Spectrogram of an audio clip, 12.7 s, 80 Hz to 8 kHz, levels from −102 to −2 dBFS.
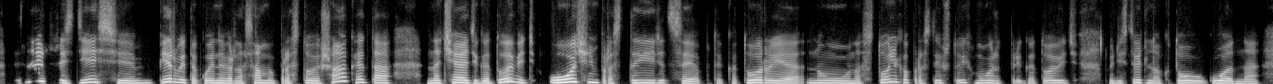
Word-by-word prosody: Знаешь, 285 - -1
здесь, 250 +7 -1
э, 210 -2 +2 0.2
1 275 -1 +3
такой, 210 -1 0
наверно, 205 -1 +1
самый 215 -1 0
простой 210 +1 -2
шаг- 345 - -1
это 240 -5 +1 0.3
начать 220 +2 +3
готовить 240 - +2
очень 270 +1 +7
простые 225 +2 -2
рецепты, 200 -4 -4
которые, 210 0 +1
ну, 210 -2 -1
настолько 250 - -2
простые, 215 -1 -7
что 215 - -11
их 235 0 -5
может 215 -2 -2
приготовить, 195 +3 -5 0.3
ну, 200 - -6
действительно 205 +1 -3
кто 210 +2 -1
угодно. 190 -3 -1
215 Hz, 125 wpm, -20 LUFS, 200-240 Hz, 0.3 s, очень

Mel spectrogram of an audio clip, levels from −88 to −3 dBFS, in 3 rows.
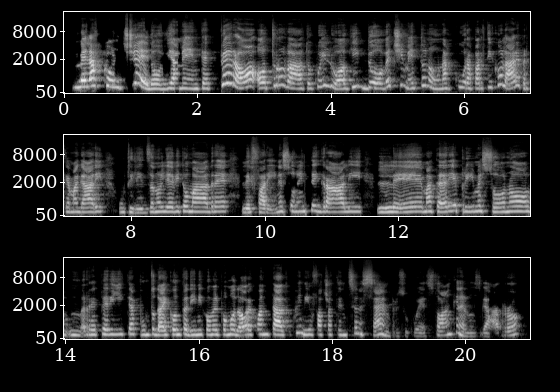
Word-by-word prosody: me 315 +2 +9
la 365 +1 +8
concedo 310 - +4
ovviamente. 235 +1 0
Però, 450 - +6 0.2
ho 265 +1 +3
trovato 240 - +1
quei 340 +8 -5
luoghi 220 +4 0
dove 260 +6 0
ci 400 +4 -3
mettono 255 +5 -5
una 240 +2 -3
cura 250 -1 -4
particolare, 290 - 0
perché, 230 -2 -7
magari, 215 +1 0 0.2
utilizzano 210 +1 -5
il 230 - -3
lievito 230 +2 -1
madre, 230 +1 0 0.2
le 190 0 -2
farine 190 +2 -3
sono 240 -1 -5
integrali, 230 -2 0 0.2
le 215 +2 0
materie 235 +2 0
prime 245 0 -4
sono, 240 0 -2
mhmm, 210 -2 -5
reperite 240 +2 -3
appunto 235 -2 -3
dai 210 -2 +3
contadini, 230 -1 0
come 230 +1 -2
il - - -3
pomodoro 230 -2 +1
e 225 - -5
quant'al 230 -2 +3
quindi 275 -2 -4
io 230 - -4
faccio 230 0 -5
attenzione 230 +4 -7
sempre 230 -8 -6
su - - -24
questo, 160 +4 -14
anche 245 +5 -4
nello 160 -8 -6
sgarro. 165 - -9
235 Hz, 140 wpm, -24 LUFS, 220-250 Hz, 0.2 s, me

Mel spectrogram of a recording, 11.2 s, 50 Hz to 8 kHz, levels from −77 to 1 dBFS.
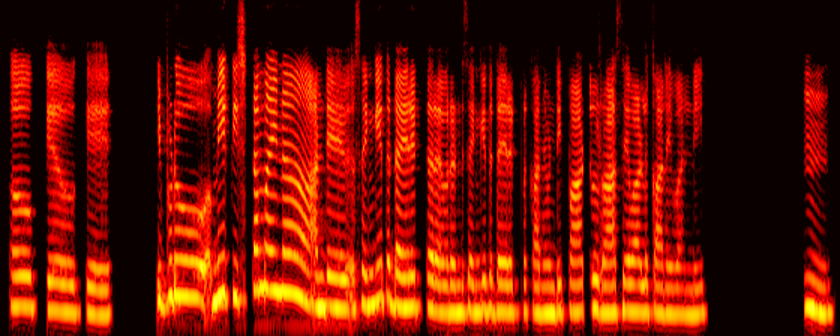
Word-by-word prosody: Okay, 230 -2 -2 0.3
okay, 190 0 -5 0.9
ఇప్పుడు 300 +5 +1 0.5
మీకిష్టమైన 325 +4 +3 0.4
అంటే 230 0 +3 0.4
సంగీత 255 +4 0
డైరెక్టరెవరండి? 215 -4 +1
సంగీత 200 +1 -2
డైరెక్టర్ 195 0 -2
కానివ్వండి, 190 0 -1
పాటలు 200 +2 -1
రాసేవాళ్ళు 195 0 0
కానివ్వండి? 180 -1 -4 1.4
హ్మ్. 195 -4 +1
205 Hz, 75 wpm, -24 LUFS, 190-235 Hz, 1.4 s, మీకిష్టమైన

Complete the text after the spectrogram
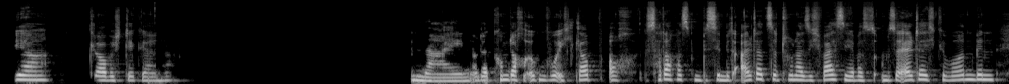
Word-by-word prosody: Ja, 210 -1 +3 0.3
glaube 190 -1 +2
ich 185 0 -9
dir 185 - -4
gerne. 180 0 -6 2.3
Nein, 160 -3 +1
und 180 +2 -2
da 185 - +4
kommt 210 +3 0
auch 205 - +3
irgendwo 205 +1 0
ich 190 -1 -4
glaube 215 +1 +1
auch, 195 0 -4
es - - +1
hat 215 - -4
auch 230 -1 +3
was 220 0 0
'n 200 - -2
bisschen 195 +2 +2
mit 195 - -1
Alter 230 +4 +2
zu 225 -2 +1
tun. 215 -1 -1
Also, 195 -1 +1
ich 190 0 -6
weiß 220 +1 +4
nicht, 200 - +2
aber 190 0 0
s 185 - -5
umso 195 -1 -1
älter 205 +3 +3
ich 215 - -4
geworden 215 +1 -1
bin 220 -1 +2
200 Hz, 210 wpm, -22 LUFS, 185-215 Hz, 2.3 s, da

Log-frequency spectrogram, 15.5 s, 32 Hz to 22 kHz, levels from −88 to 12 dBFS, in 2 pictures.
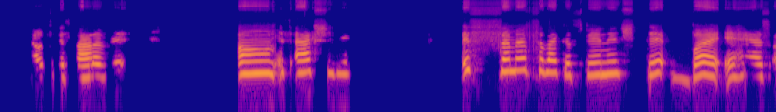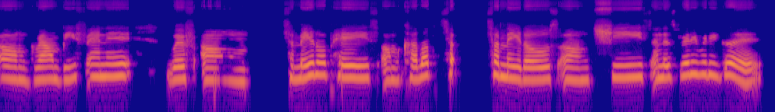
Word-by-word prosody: melted - - -6
inside 250 +1 +5
of 260 - +1
it. 290 +4 -7 1.1
Um, 310 +1 +7
it's 320 - -7
actually 315 -2 +3 1.1
It's 385 - +3 0.2
similar 350 +2 +6
to, 345 0 -2
like, 325 -1 +4
a 275 - +1
spinach 290 +3 -1
dip, 300 +1 +2
but 255 +5 +4
it 245 - +1
has, 260 0 -2
um, 220 -3 -2
ground 220 +2 -2
beef 230 +3 -6
in 255 0 -2
it 265 +1 -1 0.3
with, 225 +1 -2
um, 210 -2 -4 0.4
tomato 255 +5 0
paste, 240 -2 0
um, 205 0 -5
cut 225 +1 -2
up 270 +1 +1
t - - +1 0.4
tomatoes, 225 -5 0
um, 210 -1 -5
cheese, 245 +3 -3
and 235 -2 -3
it's 245 +2 -5
really, 285 +2 +1
really 285 -2 -3
good. 220 -10 +1
255 Hz, 145 wpm, -23 LUFS, 225-290 Hz, 1.1 s, Um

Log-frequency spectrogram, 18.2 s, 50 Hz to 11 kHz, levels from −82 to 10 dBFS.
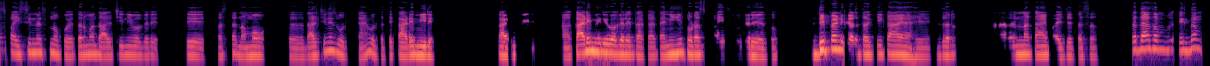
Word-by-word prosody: Spiciness 155 -1 -4
नकोय, 130 -4 -4
तर 125 0 -1
मग 140 0 -1
दालचिनी 125 +2 -3
वगैरे. 120 -2 -6 0.4
ते 125 -2 -2 0.2
असतात 135 +5 -8
ना 115 -2 -4
मो 120 -1 0 0.4
अ, - - -7 0.2
दालचिनीच 150 +10 -1
बोल 135 -5 -2 0.2
काय 110 +4 -5
बोलतात 120 -8 -5
ते, - - -4
काढे 120 +1 +2
मिरे. 125 -2 +4 1.0
काळी - - +3
मिरी - - -10 0.4
हां, 110 0 -4
काळी 145 +4 +8
मिरी 160 -3 +6
वगैरे 135 -2 +4
टाका, 120 -1 -3
त्यानेही 135 +4 +1
थोडा 135 -1 +3
स्पायस 125 -1 -10 0.2
वगैरे 125 0 -1
येतो. 110 0 -4 0.6
डिपेंड 190 +1 +8
करतं, 140 -1 +2
की 135 - -3
काय 135 -2 +3
आहे, 110 +1 -6 0.2
जर 125 0 0 0.6
खाणाऱ्यांना 135 +2 -2
काय 130 0 +1
पाहिजे 115 +1 -4
तसं. 110 0 -8 0.6
तर 190 - +3
त्या 200 +1 +6
संब 195 -2 -2
एकदम 195 +5 -2
130 Hz, 145 wpm, -24 LUFS, 120-145 Hz, 1.0 s, काळी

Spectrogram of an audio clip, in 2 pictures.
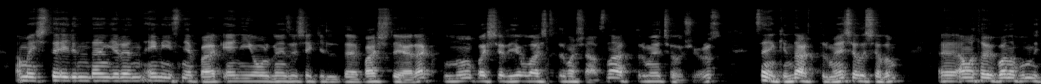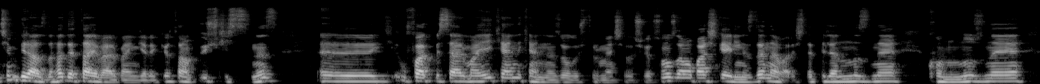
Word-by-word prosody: Ama 175 0 +3
işte 170 +2 0
elinden 170 -1 +3
gelenin 165 0 +1
en 175 -2 +1
iyisini 155 -2 -2
yaparak, 125 -3 +2
en 145 0 0
iyi 140 0 -2
organize 135 -1 -1
şekilde 120 -3 -4
başlayarak 130 +2 +1
bunu 150 +4 -4
başarıya 140 0 0
ulaştırma 130 -1 -1
şansını 125 +6 -3
arttırmaya 135 -3 -1
çalışıyoruz. 125 +8 -8 0.3
Seninkini 135 - +3
de - - +6
arttırmaya 125 +1 +2
çalışalım. 140 -1 -1 0.4
Eee, 145 0 +2
ama 160 0 +3
tabii 155 -3 +3
bana 155 -1 +4
bunun 155 +1 -1
için 165 +7 -3
biraz 145 -11 +7
daha 130 +9 +1
detay 150 -6 +4
vermen 100 -2 -1
gerekiyor. 100 +7 -6
Tamam, 115 -1 -1
3 150 0 -7
kişisiniz. 150 +7 -5 0.4
Eee, 145 - -1
y 135 -1 +2 0.2
ufak 160 -1 +3
bir - - -5
sermayeyi 135 +2 +1
kendi 155 -1 -1
kendinize 110 -6 -5
oluşturmaya 100 -1 -9
çalışıyorsunuz 95 - -6
ama 155 -1 +1
başka 150 0 +2
elinizde 115 +6 0
ne 125 -3 +1
var? - - -5
İşte, 115 0 -9
planınız 125 +1 -1
ne? 135 0 -1 0.3
Konunuz 130 +2 -1
ne? 145 0 +1
135 Hz, 160 wpm, -24 LUFS, 125-155 Hz, 0.4 s, biraz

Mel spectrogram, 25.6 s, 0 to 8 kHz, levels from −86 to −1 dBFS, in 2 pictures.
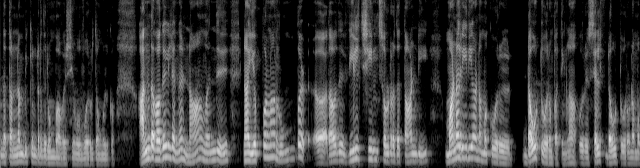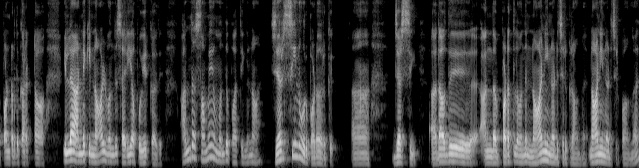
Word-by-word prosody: அந்த 115 -1 -3
தன்னம்பிக்கைன்றது 115 -2 -3
ரொம்ப 100 -1 -4
அவசியம் 95 -1 -7
ஒவ்வொருத்தவங்களுக்கும். 85 -1 -7 0.5
அந்த 180 +4 +6
வகையிலங்க 180 -2 +4 0.2
நான் 170 +9 0
வந்து 150 0 -1 0.5
நான் 140 -1 +6
எப்பல்லாம் 200 +8 -1
ரொம்ப 160 +5 -12 0.4
அ - - +7
அதாவது 145 - +1
வீழ்ச்சின்னு 170 0 -1
சொல்றத 135 -1 0
தாண்டி, 260 -2 -2 0.5
மன 195 - +8
ரீதியா 190 0 +1
நமக்கு 135 -3 -4
ஒரு 105 - -1 0.5
டவுட் - - +5
வரும் 105 -1 -2
பாத்தீங்களா? 95 +3 -6 0.2
ஒரு 100 - -4
செல்ஃப் 130 +1 +1
டவுட் 110 0 0
வரும். 100 -1 -6
நம்ம 95 - -5
பண்றது 105 0 -3
கரெக்ட்டா! - - -4 0.5
இல்ல 150 - +6
அன்னக்கி 135 0 +1
நாள் 145 +5 0
வந்து 125 +1 -4
சரியா 115 +4 +1
போயிருக்காது. 105 +1 -5 0.5
அந்த 170 +6 -3 0.2
சமயம் 160 +1 -4
வந்து 130 +4 -4
பார்த்தீங்கன்னா, 115 +1 -10 0.4
ஜெர்சினு 160 - +1
ஒரு - - -2
படம் 105 +1 -1
இருக்கு. - - -11 0.4
ஆ 90 - -8 0.8
ஜெர்சி. 115 - +2 0.5
அதாவது 120 +2 +4 0.6
அந்த 105 +1 +1 0.2
படத்தில - - +2
வந்து, 120 +2 -3
நானி 140 +7 +3
நடுச்சுருக்காங்க 95 -4 -7 0.2
நானி 125 +3 +4
நடுச்சுருப்பாங்க. 90 -2 -9
130 Hz, 130 wpm, -23 LUFS, 105-160 Hz, 0.8 s, மன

